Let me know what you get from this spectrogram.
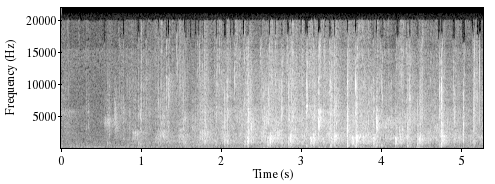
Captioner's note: applause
